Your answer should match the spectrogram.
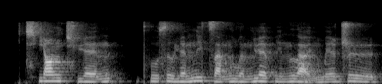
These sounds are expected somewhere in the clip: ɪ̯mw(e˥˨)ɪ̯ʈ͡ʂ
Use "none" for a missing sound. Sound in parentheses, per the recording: e˦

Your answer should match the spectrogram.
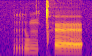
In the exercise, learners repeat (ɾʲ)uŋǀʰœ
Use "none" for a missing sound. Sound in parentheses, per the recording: r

